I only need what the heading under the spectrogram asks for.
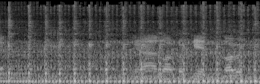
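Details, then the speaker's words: Honda NSR two-stroke motorcycle, square-headlight model, new gaskets, likely freshly rebuilt: quick, even popping at steady idle with no knocks or whine; quiet and healthy. "ก็น่าจะฟิตมาใหม่แล้วนะครับไม่มีเสียงดังไม่มีเสียงหอนเลย"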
